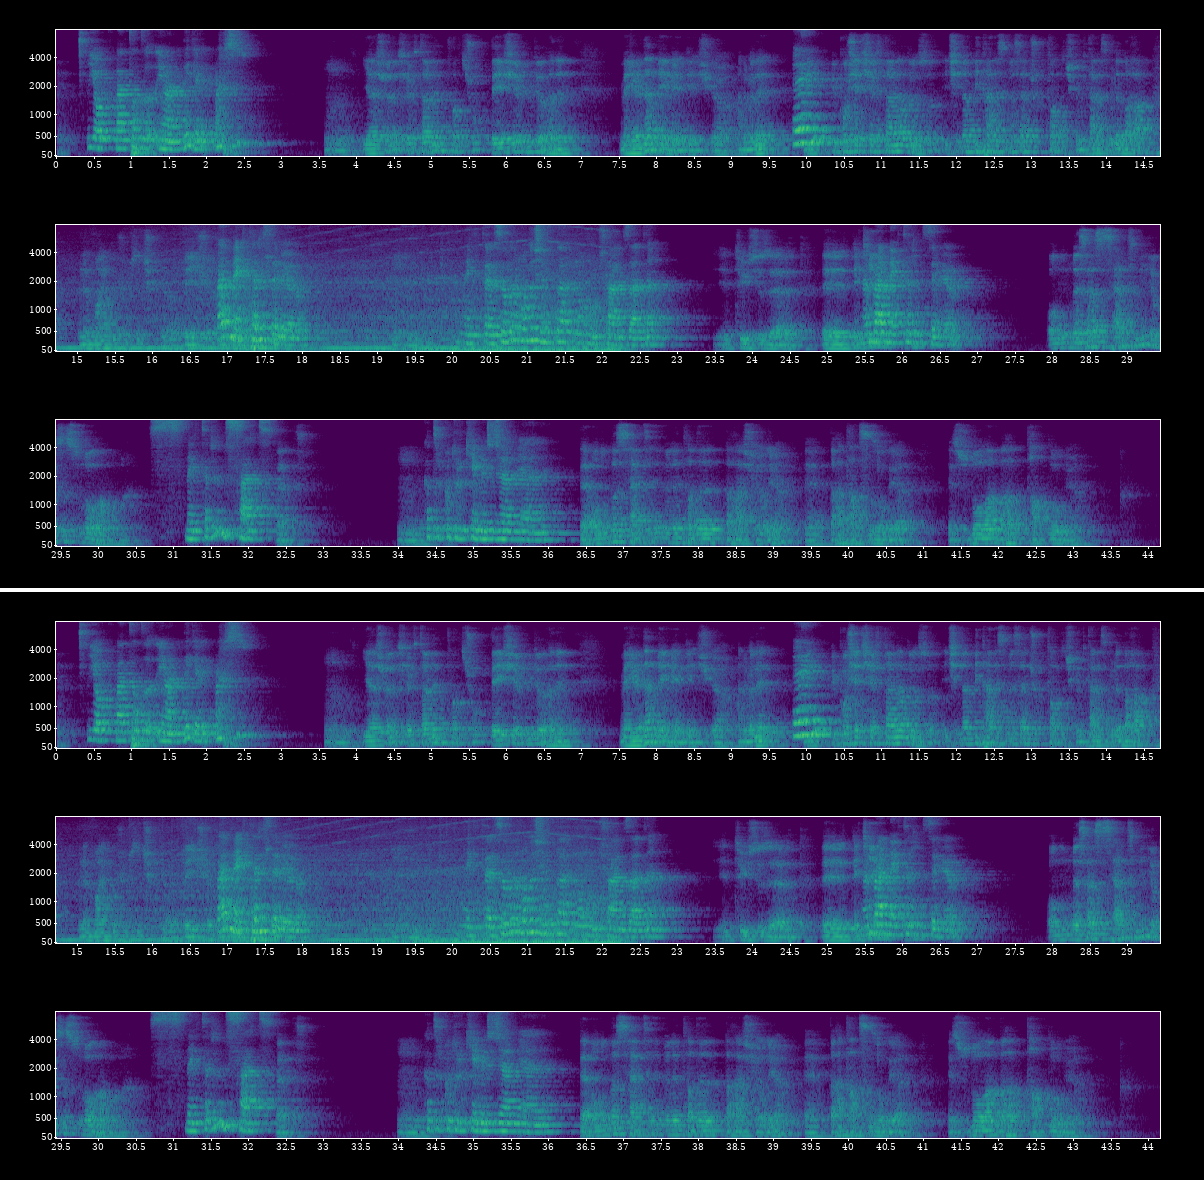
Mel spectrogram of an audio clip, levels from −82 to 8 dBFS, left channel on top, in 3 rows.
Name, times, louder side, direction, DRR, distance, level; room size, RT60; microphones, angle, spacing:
voice 1, 0.4-2.5 9.8-10.1 16.9-18.0 20.0-22.7 25.4-26.7 30.7-32.3 34.4-36.0, equal, 25° left, -6 dB, 0.5 m, -24 dB
voice 2, 3.6-7.2 7.5-9.5 10.0-10.1 10.4-17.7 19.2-19.8 23.5-24.5 24.9-26.2 27.9-30.4 32.4-32.8 34.0-34.5 36.4-39.2 39.4-40.7 41.3-43.1, equal, 20° right, -7 dB, 0.7 m, -31 dB
Engine, 14.6-22.2, equal, 70° right, 0.4 m, -31 dB
2.7 x 2.6 x 2.4 m, 1.2 s
head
